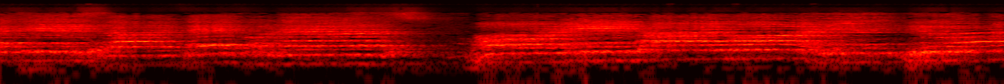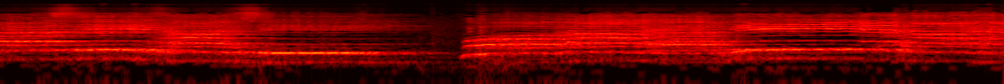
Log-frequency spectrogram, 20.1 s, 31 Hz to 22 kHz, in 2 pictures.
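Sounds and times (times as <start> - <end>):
congregation singing: 0.0 - 20.0.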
